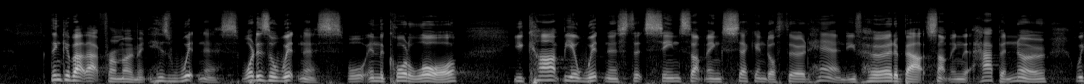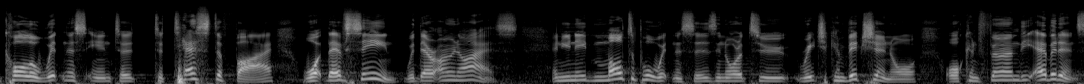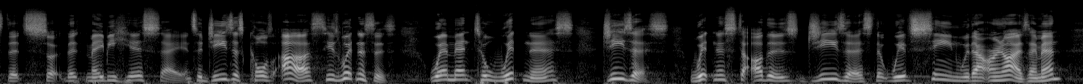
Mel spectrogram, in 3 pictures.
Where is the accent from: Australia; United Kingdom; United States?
Australia; Newcastle, New South Wales; So I grew up in Newcastle.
